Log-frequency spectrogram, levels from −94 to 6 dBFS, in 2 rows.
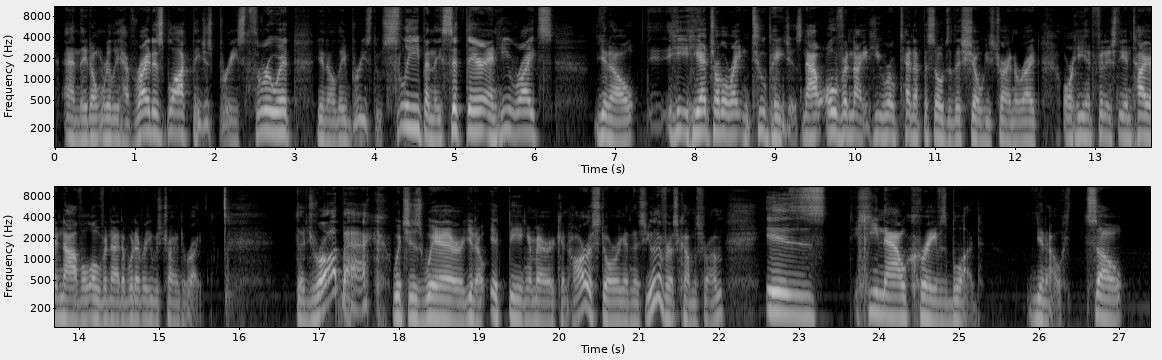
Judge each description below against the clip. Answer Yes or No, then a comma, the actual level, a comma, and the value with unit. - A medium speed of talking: Yes, average, 190 wpm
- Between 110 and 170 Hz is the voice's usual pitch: Yes, medium, 140 Hz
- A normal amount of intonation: Yes, average, 4.0 semitones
